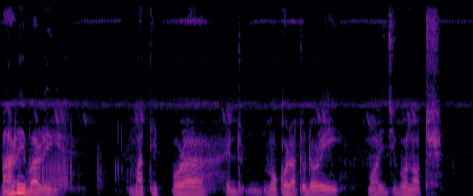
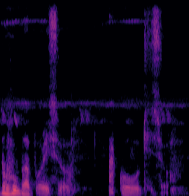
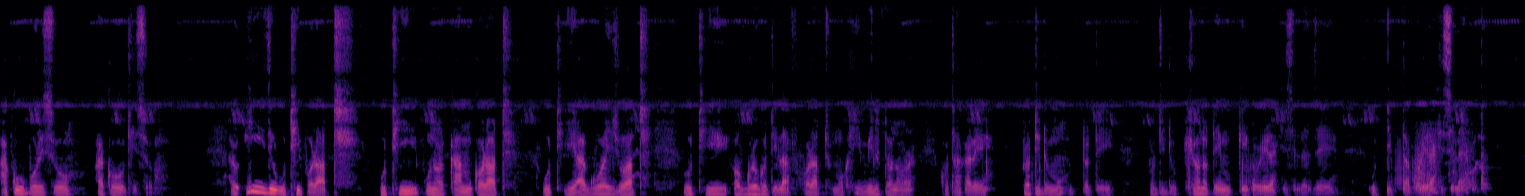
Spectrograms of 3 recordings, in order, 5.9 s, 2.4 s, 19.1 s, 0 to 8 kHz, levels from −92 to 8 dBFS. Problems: constant background noise, background conversations at intervals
